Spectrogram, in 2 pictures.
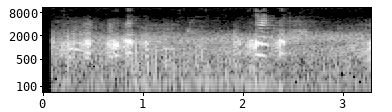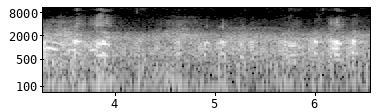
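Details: Geese calling in a nature preserve in early spring 2017 during fine weather; scattered nasal honks rise and fall from several birds, some overlapping, over a steady low background rumble.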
